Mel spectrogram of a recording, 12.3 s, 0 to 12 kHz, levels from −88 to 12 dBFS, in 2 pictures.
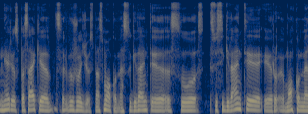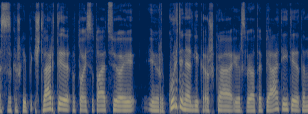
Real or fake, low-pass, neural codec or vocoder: real; 10.8 kHz; none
